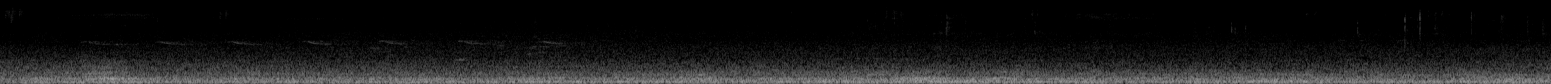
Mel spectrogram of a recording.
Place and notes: Riverside Park, Roswell Riverwalk Trail, Roswell, GA, USA - Riverside Park - A Bench By The River
A recording taken from a small wooden platform with a bench that overlooks the Chattahoochee. The water is so still that it's completely inaudible. Traffic from the nearby road is heard, as is the human activity emanating from riverside park. Some wildlife also made it into the recording, including a cardinal that nearly clipped my preamps with its chirp.
[Tascam Dr-100mkiii w/ Primo EM-272 omni mics, 120hz low cut engaged]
